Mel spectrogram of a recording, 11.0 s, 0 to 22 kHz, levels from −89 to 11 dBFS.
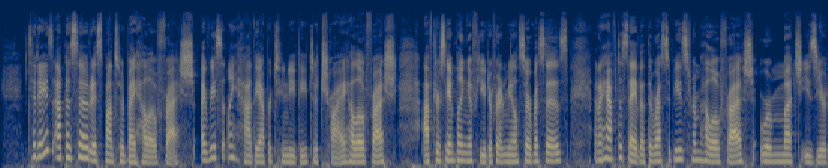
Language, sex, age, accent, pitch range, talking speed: English, female, 20-39, American, 150-180 Hz, 185 wpm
